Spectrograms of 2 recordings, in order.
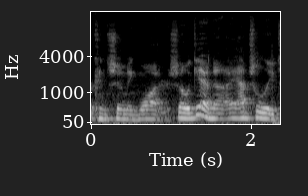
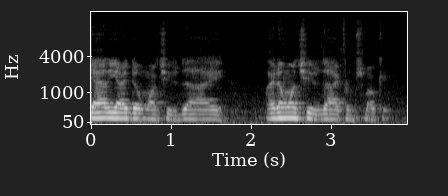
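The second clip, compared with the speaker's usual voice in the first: put-on tearful, teary pleading voice. Retelling his daughter's words as she hugged him: imitating a tearful daughter. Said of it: "she had a little tear in her eye".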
